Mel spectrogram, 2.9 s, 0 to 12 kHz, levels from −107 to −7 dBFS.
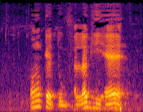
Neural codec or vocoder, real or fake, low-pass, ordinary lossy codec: none; real; 10.8 kHz; MP3, 64 kbps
